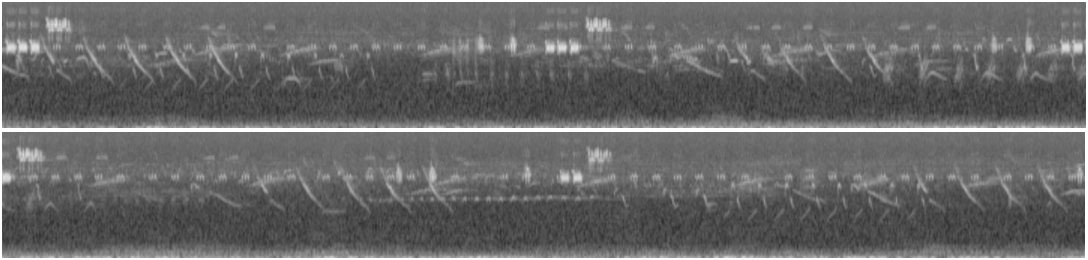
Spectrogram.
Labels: Are multiple types of birds heard?
yes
